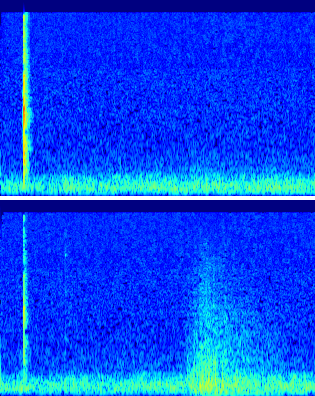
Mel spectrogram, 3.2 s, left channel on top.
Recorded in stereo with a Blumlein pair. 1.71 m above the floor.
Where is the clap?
35° left.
